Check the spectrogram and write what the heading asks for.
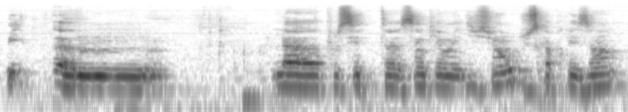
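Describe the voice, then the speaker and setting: A man organizing a literary festival, speaking in a slow, halting way. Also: on the high side, little pitch movement, warm tone. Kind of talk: interview answers. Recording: roomy, distant from mic.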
